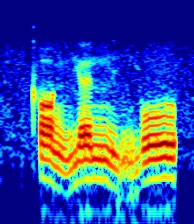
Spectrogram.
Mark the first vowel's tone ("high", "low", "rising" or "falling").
falling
